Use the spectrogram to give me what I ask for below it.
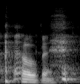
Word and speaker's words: Coven: Is it Coven or is it Coven? – Yeah. Coven. And Coven sounds like oven. That was his explanation why it's Coven.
